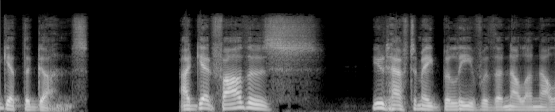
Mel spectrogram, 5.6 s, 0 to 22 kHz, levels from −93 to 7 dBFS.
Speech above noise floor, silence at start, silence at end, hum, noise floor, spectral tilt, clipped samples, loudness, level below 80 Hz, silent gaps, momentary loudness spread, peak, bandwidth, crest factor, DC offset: 48 dB; 0 s; 0 s; none; -65 dBFS; -6 dB/octave; under 0.1%; -17 LUFS; -46 dBFS; 0.89-1.78 s; 16 LU; -2 dBFS; 12.5 kHz; 16 dB; under 0.1%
